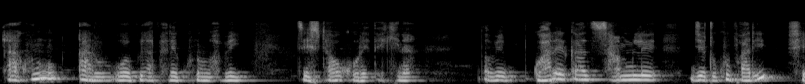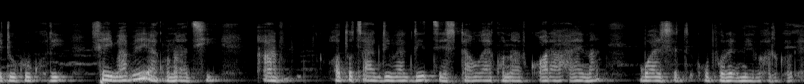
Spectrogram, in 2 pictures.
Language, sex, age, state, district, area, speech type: Bengali, female, 60+, West Bengal, South 24 Parganas, rural, spontaneous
